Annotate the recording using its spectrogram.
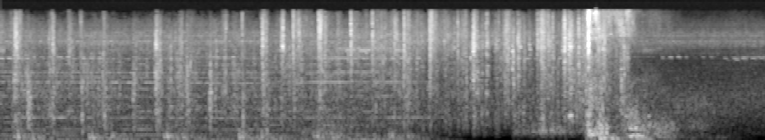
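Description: Footsteps crunch quickly through tall grass.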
